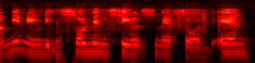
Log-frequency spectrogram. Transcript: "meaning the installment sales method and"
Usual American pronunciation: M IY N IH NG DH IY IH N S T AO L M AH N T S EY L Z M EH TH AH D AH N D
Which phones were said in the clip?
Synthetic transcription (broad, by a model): M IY N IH NG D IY IH N S T AO L M AH N T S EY L S M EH T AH D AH N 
